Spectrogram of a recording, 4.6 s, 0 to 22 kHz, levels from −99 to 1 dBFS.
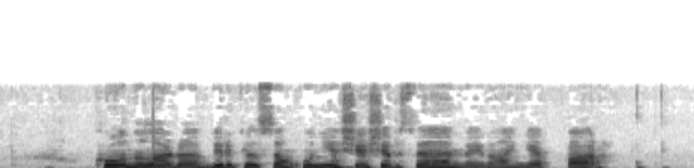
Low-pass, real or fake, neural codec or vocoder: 10.8 kHz; fake; vocoder, 44.1 kHz, 128 mel bands every 512 samples, BigVGAN v2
